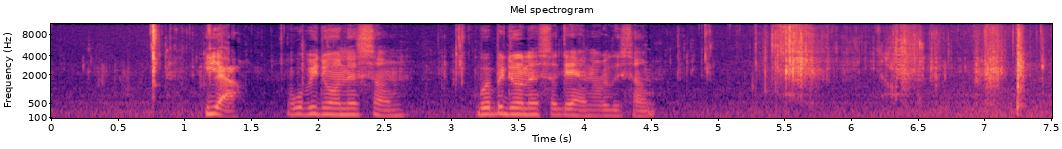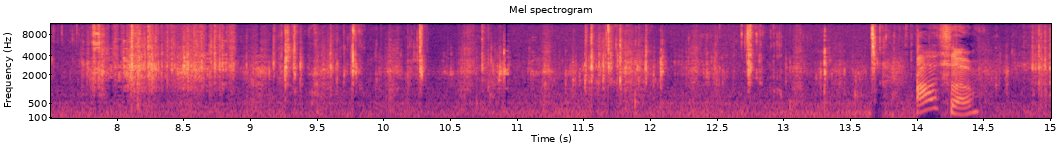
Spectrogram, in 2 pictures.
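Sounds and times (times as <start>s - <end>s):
crunchy taco shell chewing: 0.2s - 1.8s, 4.6s - 15.0s.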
